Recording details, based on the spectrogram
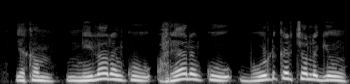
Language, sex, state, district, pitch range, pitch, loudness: Garhwali, male, Uttarakhand, Uttarkashi, 175-225 Hz, 190 Hz, -15 LUFS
